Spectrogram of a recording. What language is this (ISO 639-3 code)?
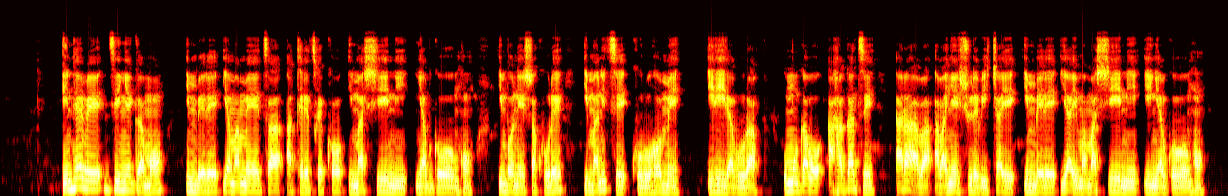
run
